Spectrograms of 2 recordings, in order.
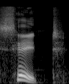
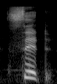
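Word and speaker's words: said: বাংলা অর্থ বলা সে past form আমরা প্রায় বলে থাকি সেইড কিন্তু এটা ভুল উচ্চারণ সে পাস্ট ফর্ম উচ্চারণটা কি হবে সেড পাস্ট পার্টিসিপল ফর্মের কি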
